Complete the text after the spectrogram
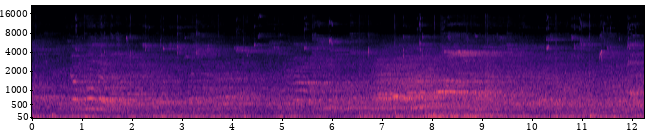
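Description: A crowd of young people chatters in a large echoing gym.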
